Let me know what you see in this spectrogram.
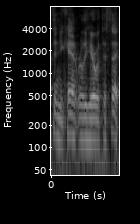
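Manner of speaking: fast, rattled-off talk with a northern sound. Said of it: "somebody from the north that talks really fast".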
